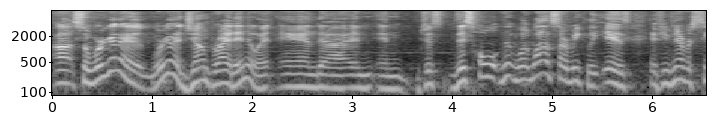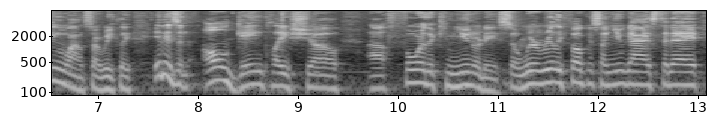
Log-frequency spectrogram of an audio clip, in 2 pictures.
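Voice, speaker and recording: A man's voice: on the high side, lively intonation, brisk, few pauses, fairly bright tone. A man hosting a live gameplay talk show, upbeat and jokey with plenty of fillers. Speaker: show host.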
